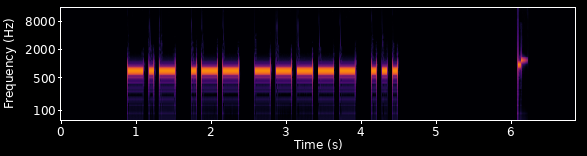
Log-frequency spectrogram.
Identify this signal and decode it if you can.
Morse code, heard as a keyed tone, about 17 wpm, 700 Hz. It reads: KW0S
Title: USA Call Signs - 4 Characters - 8x Character Spacing - 17wpm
